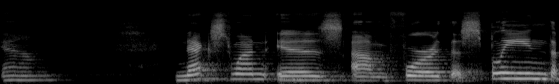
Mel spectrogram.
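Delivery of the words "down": quiet. Shown as a demonstration. Soft cue during exercise.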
